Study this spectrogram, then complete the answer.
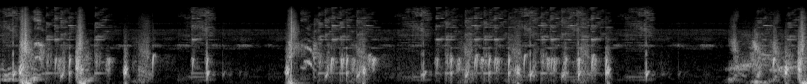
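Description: Bright electronic chimes ring out in quick bursts.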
